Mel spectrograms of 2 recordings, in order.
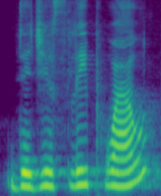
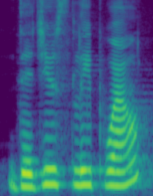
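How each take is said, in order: The two takes are said the same way.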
